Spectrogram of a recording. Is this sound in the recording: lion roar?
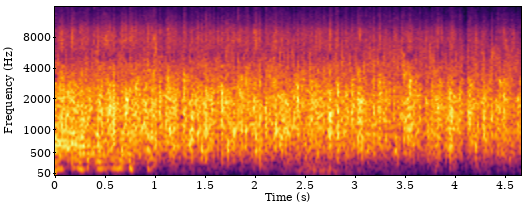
no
